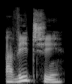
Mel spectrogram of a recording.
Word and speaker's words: Avicii: Avicii.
